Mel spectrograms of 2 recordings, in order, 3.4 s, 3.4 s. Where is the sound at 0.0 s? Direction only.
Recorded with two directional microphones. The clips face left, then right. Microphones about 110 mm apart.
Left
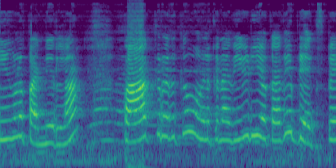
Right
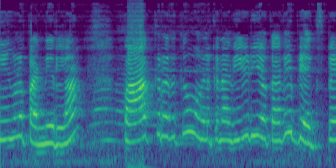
20° right (ahead or behind).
